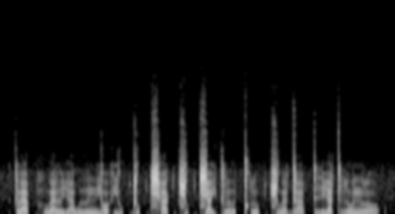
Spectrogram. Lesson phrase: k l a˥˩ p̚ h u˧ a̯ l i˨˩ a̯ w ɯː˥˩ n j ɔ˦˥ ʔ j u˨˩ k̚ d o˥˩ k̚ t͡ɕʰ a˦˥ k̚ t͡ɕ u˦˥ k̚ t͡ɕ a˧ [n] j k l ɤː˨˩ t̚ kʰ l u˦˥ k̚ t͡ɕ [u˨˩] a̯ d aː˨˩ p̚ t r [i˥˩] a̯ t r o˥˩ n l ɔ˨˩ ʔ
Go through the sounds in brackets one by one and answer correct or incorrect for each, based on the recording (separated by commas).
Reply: incorrect, correct, correct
